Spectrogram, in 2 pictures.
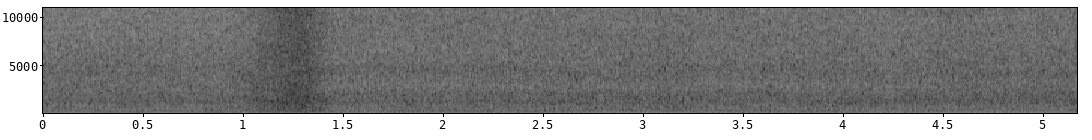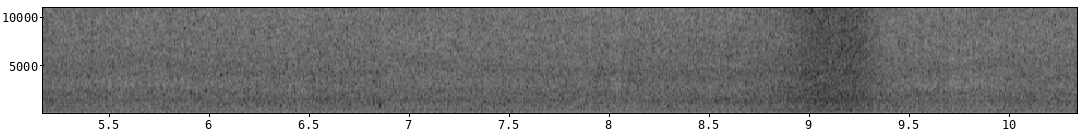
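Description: A van engine's pitch dips as it shifts gear.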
